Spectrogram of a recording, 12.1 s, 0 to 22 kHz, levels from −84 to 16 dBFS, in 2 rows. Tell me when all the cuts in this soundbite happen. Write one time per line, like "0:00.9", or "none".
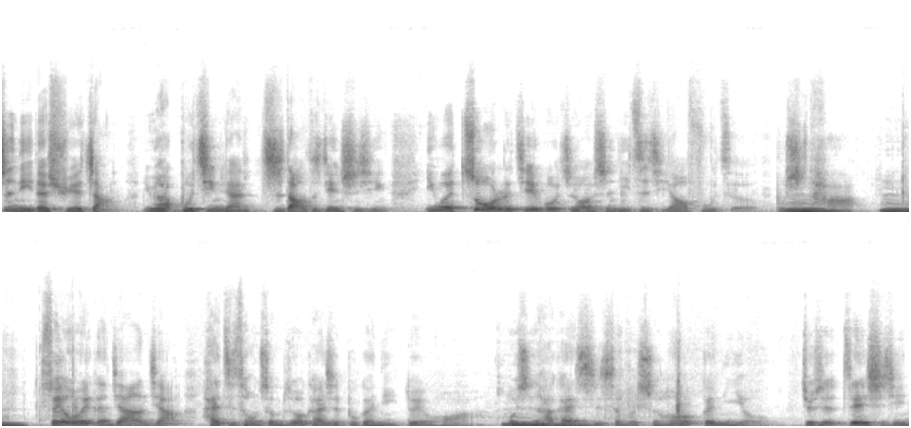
0:05.8
0:07.3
